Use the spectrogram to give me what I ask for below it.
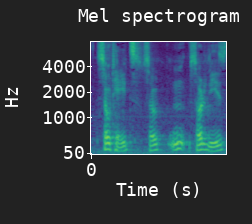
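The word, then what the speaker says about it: Sotades: So the ancient Greek poet Sotides, Sotides, that's the one, the 3rd century BCE, invented a form of ionic metering.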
